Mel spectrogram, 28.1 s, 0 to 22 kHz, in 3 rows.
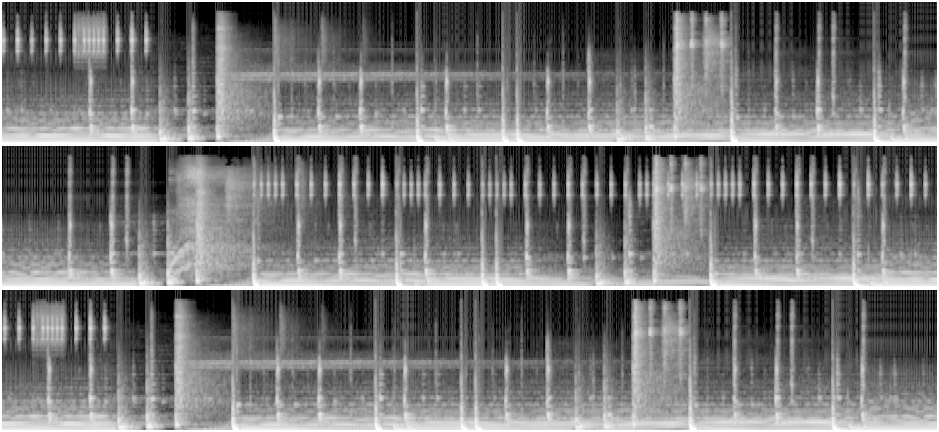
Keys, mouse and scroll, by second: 2.9 double click, 10.8 typing, 20.5 double click, 22.1 double click, 25.0 ctrl+z.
